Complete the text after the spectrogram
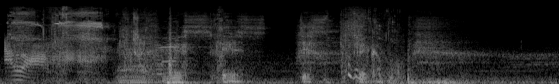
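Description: A man speaks in a low, grim voice.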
